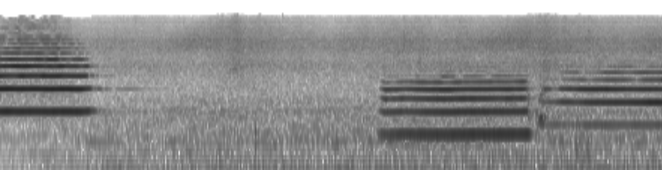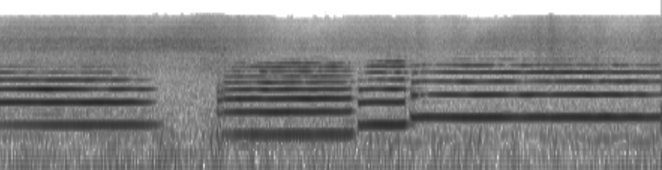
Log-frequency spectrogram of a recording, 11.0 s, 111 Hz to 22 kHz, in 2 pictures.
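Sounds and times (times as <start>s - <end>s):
solo trumpet holding notes: 0.0s - 1.2s, 3.2s - 11.0s.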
